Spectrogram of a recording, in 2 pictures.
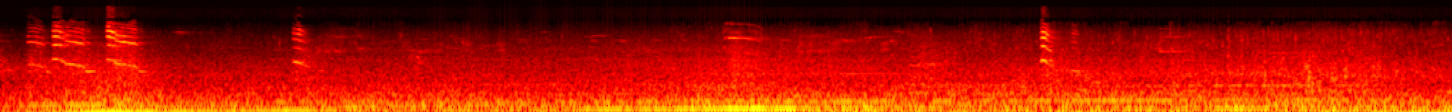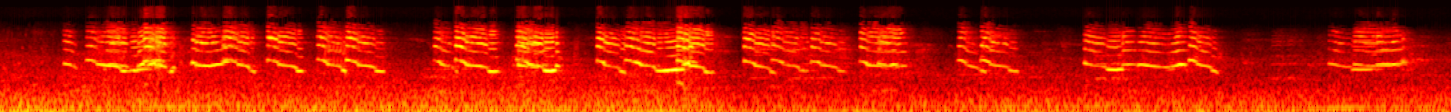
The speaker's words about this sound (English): you do begin to get terrific activity amongst our geese and our ducks on the lake, for example.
